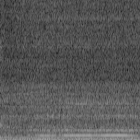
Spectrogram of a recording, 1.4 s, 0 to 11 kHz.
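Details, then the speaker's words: Panasonic PV4361 VCR (1993, OmniVision) after repair, reverse search: a soft, steady mid-pitched whir held evenly for about a second; the tape transport runs smoothly in reverse. "that's working. Pause is working. Okay, everything on this thing's working."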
